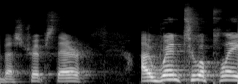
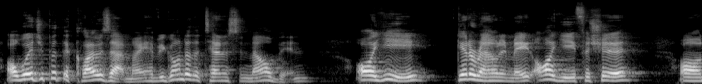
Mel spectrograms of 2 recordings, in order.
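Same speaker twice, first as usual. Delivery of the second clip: hammed-up Aussie chat; put-on broad Australian accent. Shown as a demonstration. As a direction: play a matey Australian, lilting through the phrases. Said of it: "my word for my Australian accent is clothes".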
